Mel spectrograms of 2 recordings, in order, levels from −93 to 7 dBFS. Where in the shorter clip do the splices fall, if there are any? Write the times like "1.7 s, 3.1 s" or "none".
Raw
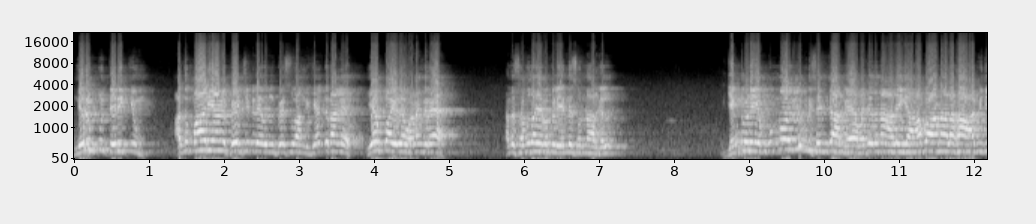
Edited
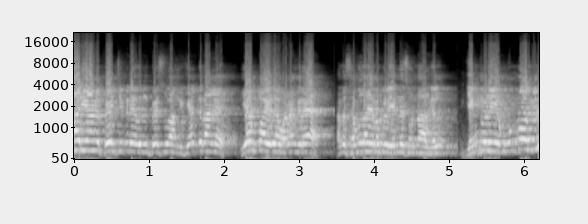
3.4 s, 5.1 s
